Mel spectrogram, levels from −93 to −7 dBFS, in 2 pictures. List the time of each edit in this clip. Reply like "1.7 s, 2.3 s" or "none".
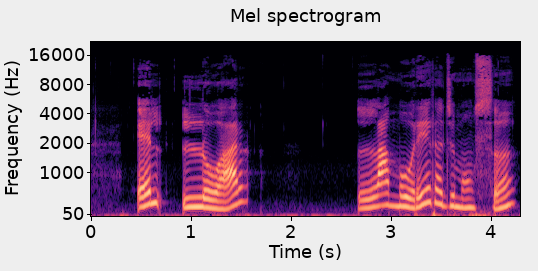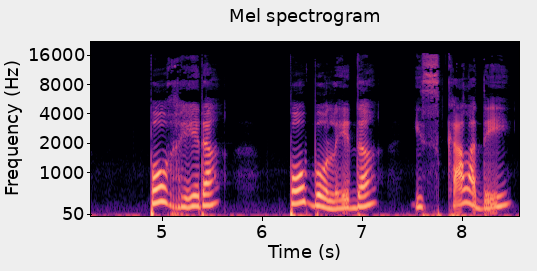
none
